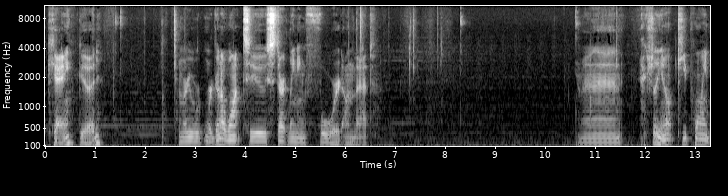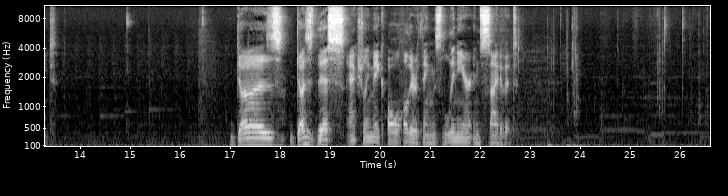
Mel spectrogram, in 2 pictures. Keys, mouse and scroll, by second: 1.5 click, 1.5 scroll up 1, 8.3-10.7 drag, 15.0-16.5 drag, 23.7 ctrl+Tab.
